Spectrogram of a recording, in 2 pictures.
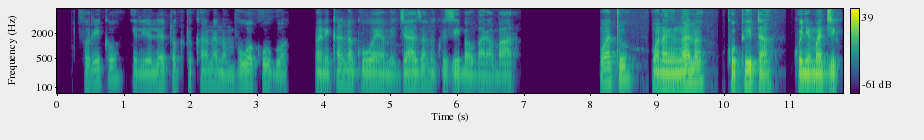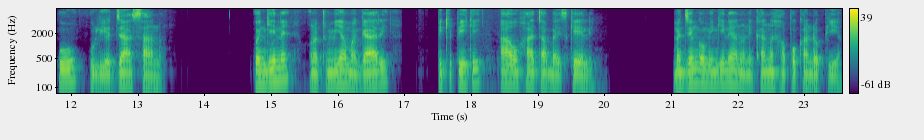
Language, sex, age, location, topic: Swahili, male, 18-24, Kisumu, health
